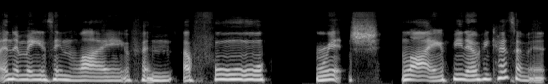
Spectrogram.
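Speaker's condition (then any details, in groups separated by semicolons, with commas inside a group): ALS; fatal disease without cure, continual loss of abilities, described as dying from it; voice changing and declining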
